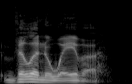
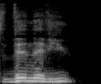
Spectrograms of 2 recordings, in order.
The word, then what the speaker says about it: Villeneuve: I think it's Villanueva. – I believe it's Villeneuve.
